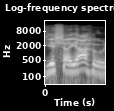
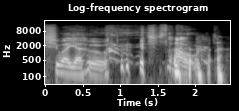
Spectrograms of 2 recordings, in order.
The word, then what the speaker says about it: Yeshayahu: it you shy yahoo my name is Yeshayahu not Shu a yahoo so the reason there's a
